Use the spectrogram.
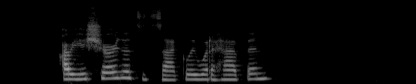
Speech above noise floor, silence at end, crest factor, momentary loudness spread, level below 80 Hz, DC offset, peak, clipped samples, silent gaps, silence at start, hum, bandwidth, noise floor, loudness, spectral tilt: over 53 dB; 1.45 s; 22 dB; 8 LU; -88 dBFS; under 0.1%; -18 dBFS; under 0.1%; none; 0.6 s; none; 15.5 kHz; under -90 dBFS; -38 LUFS; -3 dB/octave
